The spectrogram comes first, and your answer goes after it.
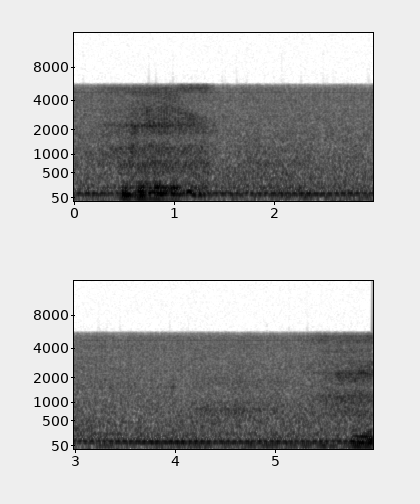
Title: Snoring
